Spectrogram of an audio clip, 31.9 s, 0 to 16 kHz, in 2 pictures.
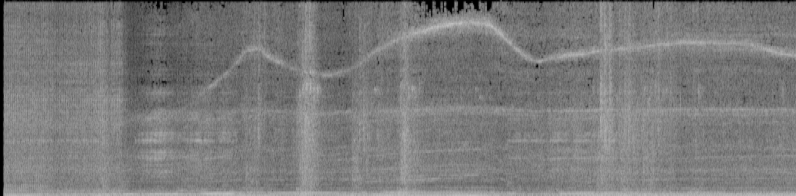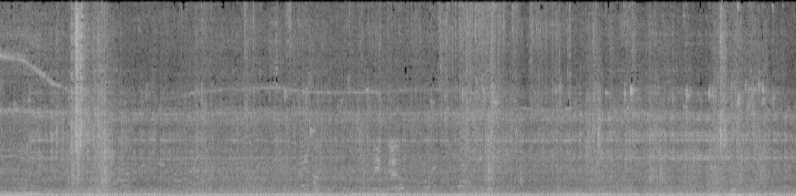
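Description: On board an Alexander Dennis Enviro200 single-deck bus under way: its diesel engine climbs in pitch as the bus pulls away, drops back with a gear change about ten seconds in, then climbs again before settling to a steady cruise, with a faint high whine. A few knocks and rattles from the body come through over the engine.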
